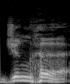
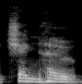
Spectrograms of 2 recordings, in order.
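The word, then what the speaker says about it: Zheng He: The famous uh the admiral Jungh as he's now pronounced used to be Chenho, but uh but you know, we now transcribe Chinese differently.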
